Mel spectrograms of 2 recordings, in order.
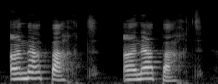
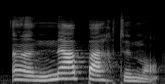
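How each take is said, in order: First: "un appart" ending sharply on the t; clipped short form. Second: Said in the usual way. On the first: Shown as a demonstration. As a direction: say "un appart" with the "-ement" ending cut off. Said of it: "French people cut a lot of letters and syllables". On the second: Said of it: "Or instead of".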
